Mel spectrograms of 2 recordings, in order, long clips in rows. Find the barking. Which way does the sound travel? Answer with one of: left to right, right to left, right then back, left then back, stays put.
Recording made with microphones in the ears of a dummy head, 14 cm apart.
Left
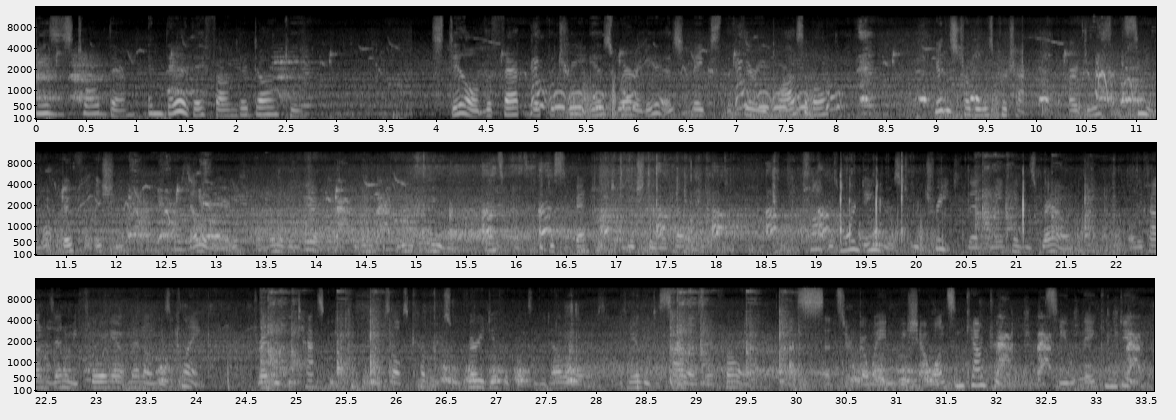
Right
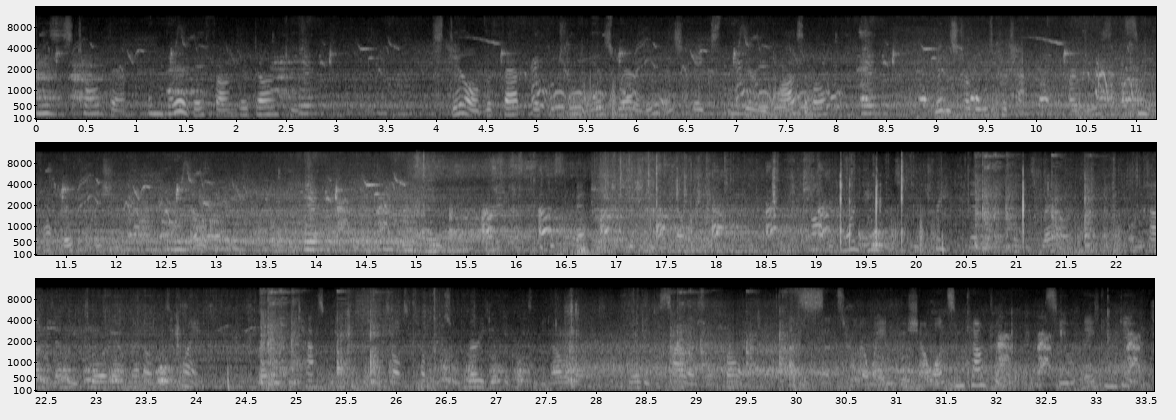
right then back.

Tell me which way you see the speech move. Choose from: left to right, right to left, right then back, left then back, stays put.
stays put.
